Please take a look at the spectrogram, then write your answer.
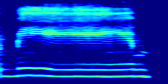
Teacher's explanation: اس میں آپ کے ہونٹوں کے باہر والے جو خشک حصے ہیں وہ آپس میں ٹکرا جائیں گے، یہ میم کا مخرج ہے۔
